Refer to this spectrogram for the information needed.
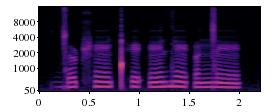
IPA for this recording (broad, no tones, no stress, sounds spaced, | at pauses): ɡ͡ǀ œ ʈ͡ʂʰ ẽː ǃʰ e ʔ ẽ d ẽ ʔ ə̃ ŋ͡ǀ ẽ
